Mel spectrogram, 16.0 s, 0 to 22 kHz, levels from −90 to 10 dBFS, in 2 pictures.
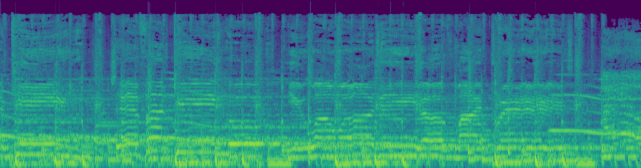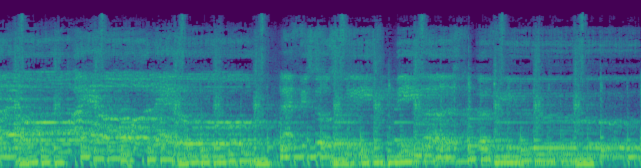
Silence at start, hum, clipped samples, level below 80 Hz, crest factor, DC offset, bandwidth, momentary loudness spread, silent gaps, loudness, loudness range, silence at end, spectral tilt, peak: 0 s; none; under 0.1%; -22 dBFS; 10 dB; under 0.1%; 17 kHz; 5 LU; none; -11 LUFS; 4 LU; 0 s; -5.5 dB/octave; 0 dBFS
